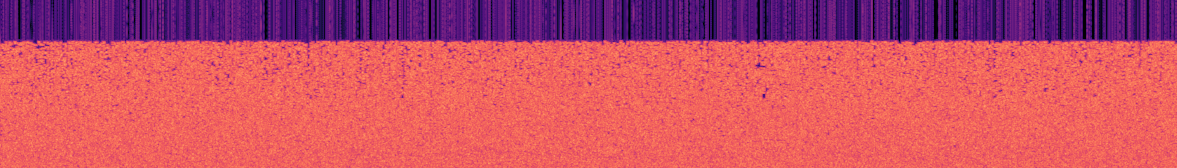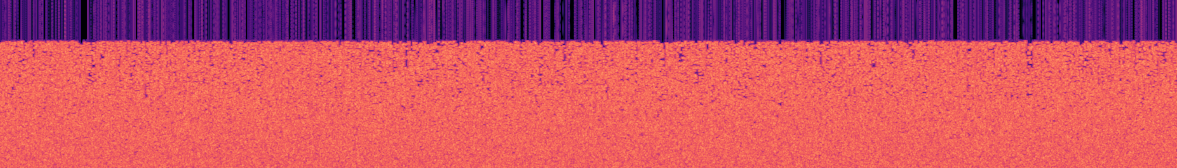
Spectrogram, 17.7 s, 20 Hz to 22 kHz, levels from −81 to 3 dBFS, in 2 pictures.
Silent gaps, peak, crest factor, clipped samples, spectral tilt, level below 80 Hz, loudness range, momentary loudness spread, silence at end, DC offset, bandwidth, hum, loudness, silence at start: none; 0 dBFS; 8 dB; 0.6%; 0 dB/octave; -34 dBFS; 0 LU; 0 LU; 0 s; under 0.1%; over 20 kHz; none; -5 LUFS; 0 s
